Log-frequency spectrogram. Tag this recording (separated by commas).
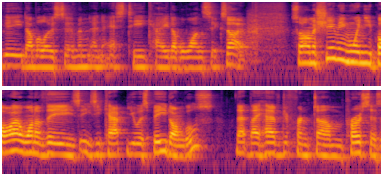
Speech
